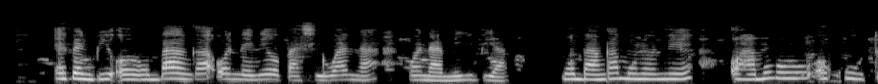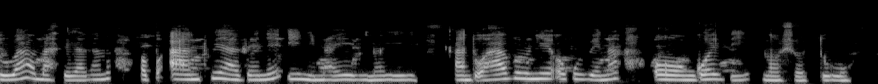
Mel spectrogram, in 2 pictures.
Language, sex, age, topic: Oshiwambo, female, 18-24, finance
